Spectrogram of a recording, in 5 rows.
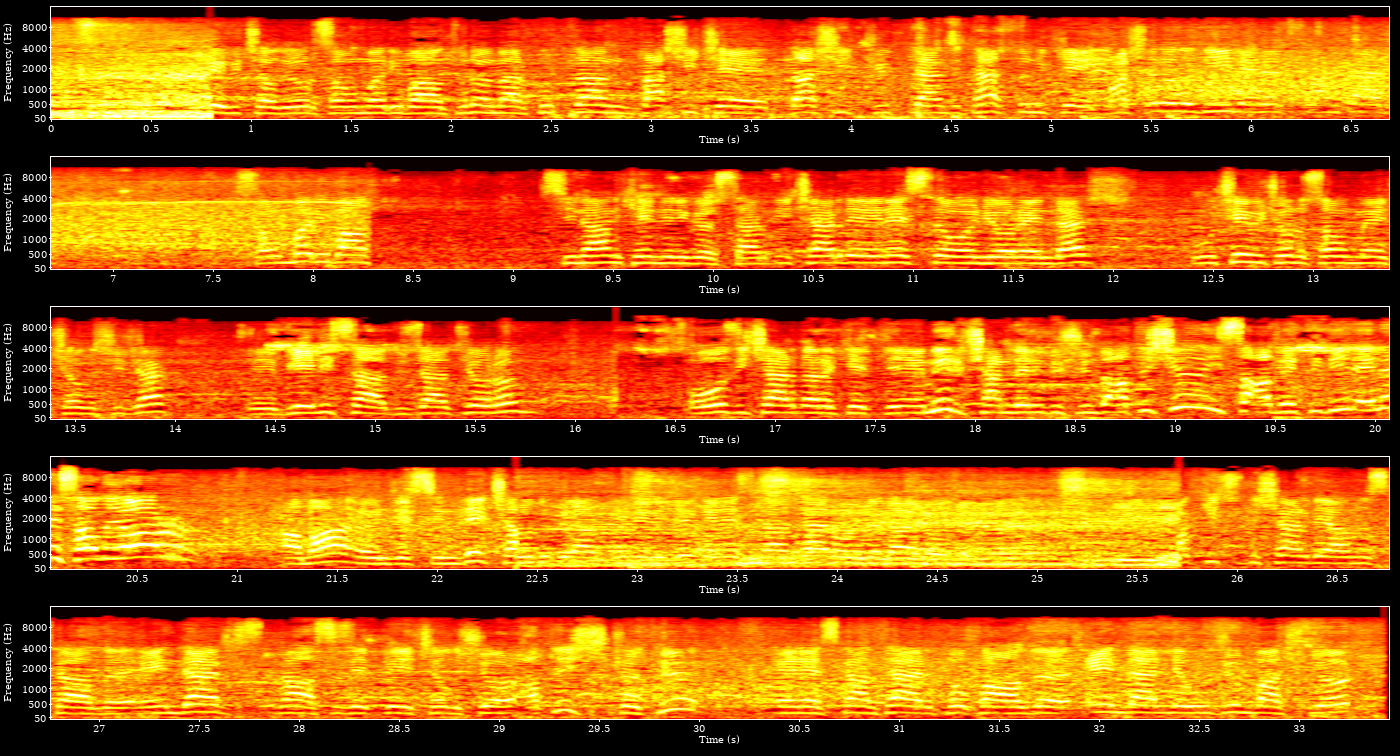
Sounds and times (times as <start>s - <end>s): Speech: 0.8s - 6.8s, 7.7s - 8.3s, 9.2s - 15.8s, 16.6s - 33.4s.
